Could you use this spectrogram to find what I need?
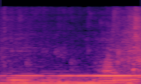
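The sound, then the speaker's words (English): Floodwater from a storm sloshes and laps steadily inside a flooded home, standing a little over knee high, a continuous watery movement over a low, constant hum, with a slightly brighter splash toward the end and no voices. “It's just a lake in here. A little bit over knee high right now.”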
